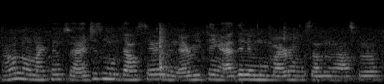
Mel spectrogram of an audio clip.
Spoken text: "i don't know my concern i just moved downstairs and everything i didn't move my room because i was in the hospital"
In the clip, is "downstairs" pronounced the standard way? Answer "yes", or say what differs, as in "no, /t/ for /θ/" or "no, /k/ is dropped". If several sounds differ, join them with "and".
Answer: yes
